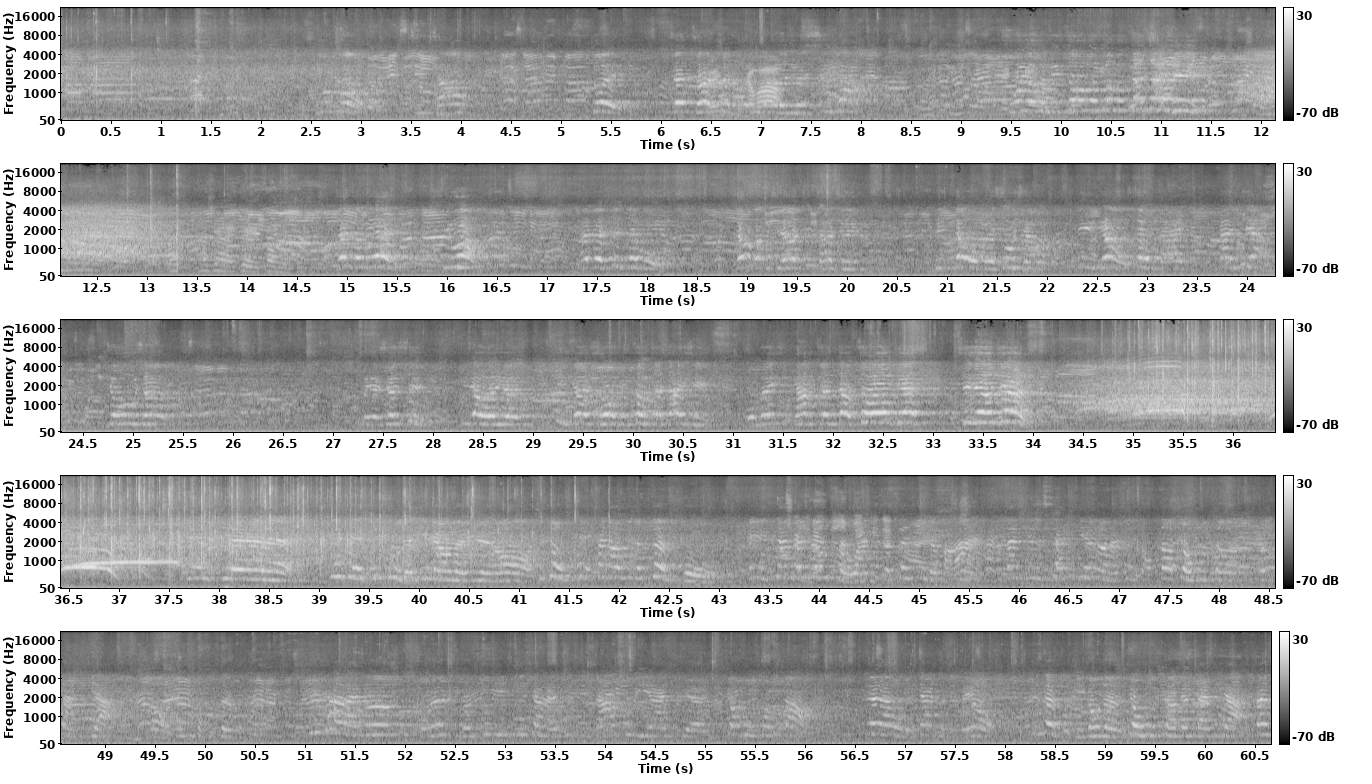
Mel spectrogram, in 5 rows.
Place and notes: Protest, University students gathered to protest the government
Binaural recordings
Zhongzheng District, Zhènjiāng Street, 5號3樓, 20 March 2014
